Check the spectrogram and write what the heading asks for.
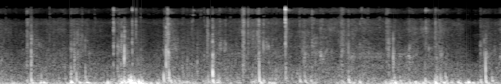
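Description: Footsteps of a hiker walking downhill over a dirt trail strewn with dry fallen leaves, each step a short crunch with a low thud, at a steady walking pace.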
